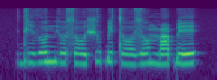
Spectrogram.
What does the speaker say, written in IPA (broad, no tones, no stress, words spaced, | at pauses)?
dɪːðɔ mʲɔːsɔːʃʊɓɛ tɔːzɔ mɑ ɓɛ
